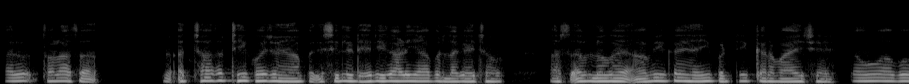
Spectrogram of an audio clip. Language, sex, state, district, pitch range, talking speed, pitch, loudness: Maithili, male, Bihar, Bhagalpur, 135-155 Hz, 35 wpm, 145 Hz, -31 LUFS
